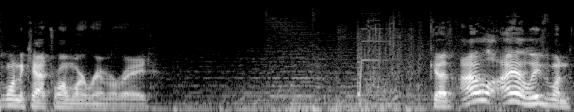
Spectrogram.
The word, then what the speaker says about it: Remoraid: I at least want to catch one more Remoraid.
